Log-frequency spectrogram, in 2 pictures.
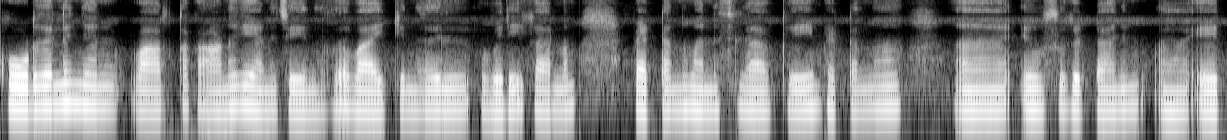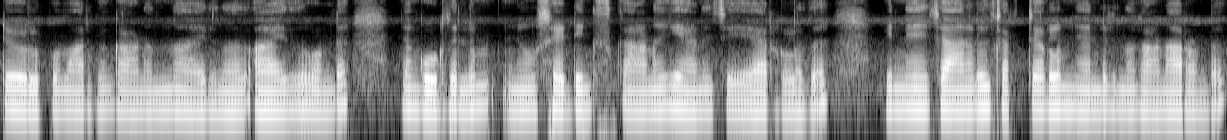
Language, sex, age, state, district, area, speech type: Malayalam, female, 18-30, Kerala, Alappuzha, rural, spontaneous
